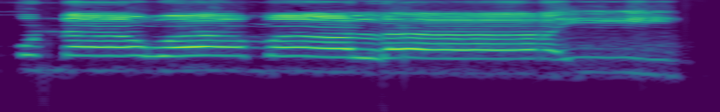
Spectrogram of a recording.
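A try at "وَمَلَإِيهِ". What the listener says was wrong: jangan la-nya dipanjangkan ya. Itu ada tanda sifir namanya. Kalau ada bulat gitu tidak boleh dipanjangkan.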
